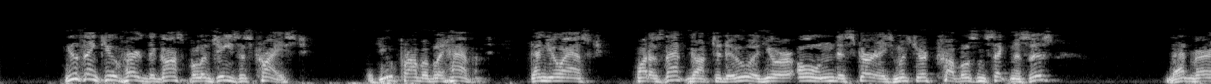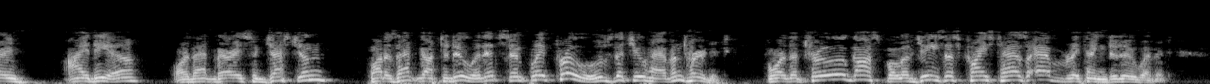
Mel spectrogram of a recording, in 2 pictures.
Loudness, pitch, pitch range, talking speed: -14 LUFS, 150 Hz, 140-185 Hz, 160 wpm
